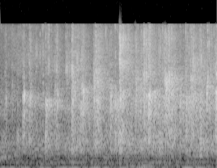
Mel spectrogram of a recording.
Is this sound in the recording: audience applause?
yes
